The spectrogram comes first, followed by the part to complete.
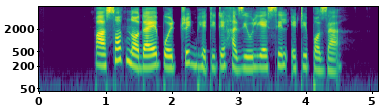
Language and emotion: Assamese, neutral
